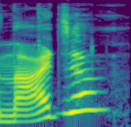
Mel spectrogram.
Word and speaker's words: Надя: И произносится Надя, как и в русском языке.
